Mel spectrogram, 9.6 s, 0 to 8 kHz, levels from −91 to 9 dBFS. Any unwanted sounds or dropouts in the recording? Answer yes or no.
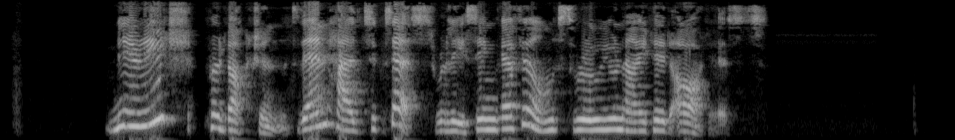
no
